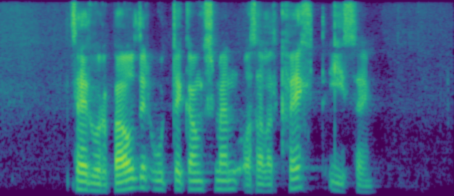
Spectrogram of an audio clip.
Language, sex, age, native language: Icelandic, male, 30-39, Icelandic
